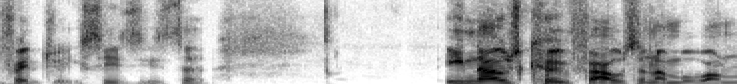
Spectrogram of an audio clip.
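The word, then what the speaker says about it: Coufal: Even David Moyes calls him Koufal. So listen back to it, yeah, people. Don't listen to the Sean Whetstones of the world who call him Soufal.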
